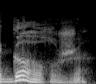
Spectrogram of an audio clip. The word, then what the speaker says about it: gorge: La gorge. La gorge. Okay, remember when you get this combination G and O, you get the sound go, go. Okay, so gorge, and then G and E gives J. La gorge.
